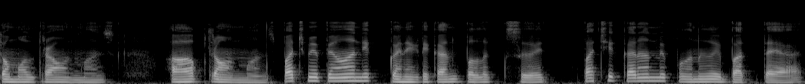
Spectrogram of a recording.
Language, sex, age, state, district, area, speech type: Kashmiri, male, 30-45, Jammu and Kashmir, Kupwara, rural, spontaneous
